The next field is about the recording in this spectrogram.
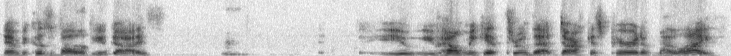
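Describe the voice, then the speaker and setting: A woman's voice: mid-range voice, expressive, a little slow, vocal fry, long pauses, slightly rough. A woman in her sixties chatting casually and candidly as host of a live panel, heartfelt and plain-spoken. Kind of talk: casual personal chat. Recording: slightly dull, lo-fi livestream audio.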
